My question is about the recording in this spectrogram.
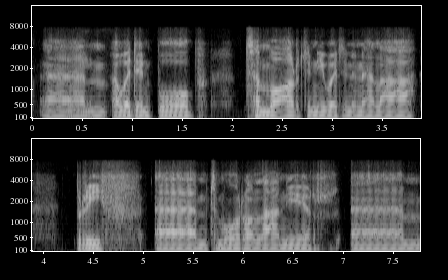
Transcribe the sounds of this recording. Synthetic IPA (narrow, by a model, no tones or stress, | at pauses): əːmawɛdɪnb̥oːb̥tʰəmɔrdiniwɛdɪnənhɛlˠa | b̥riːfəːmtʰəmhoːɾɔlːanirəm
